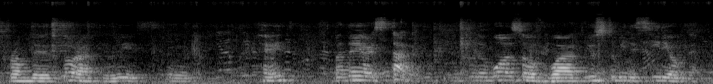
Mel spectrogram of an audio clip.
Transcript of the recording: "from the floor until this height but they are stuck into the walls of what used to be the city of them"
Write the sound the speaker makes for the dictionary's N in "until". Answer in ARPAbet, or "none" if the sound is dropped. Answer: none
